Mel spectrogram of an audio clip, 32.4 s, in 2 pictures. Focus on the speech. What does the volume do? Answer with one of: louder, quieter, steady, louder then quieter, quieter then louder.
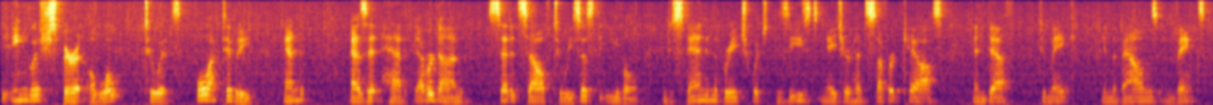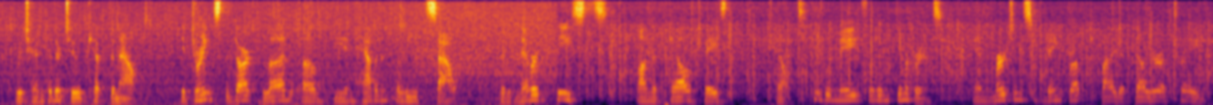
quieter.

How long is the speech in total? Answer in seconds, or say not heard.
32 s.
